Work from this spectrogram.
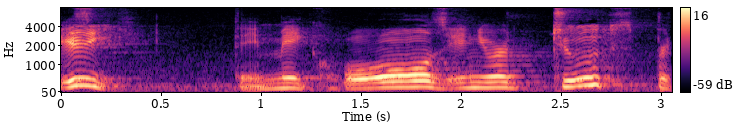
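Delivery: ordinary delivery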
